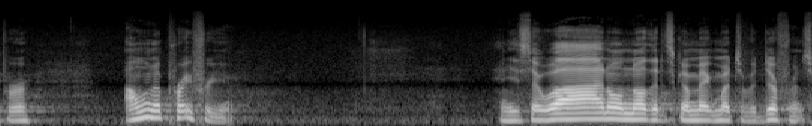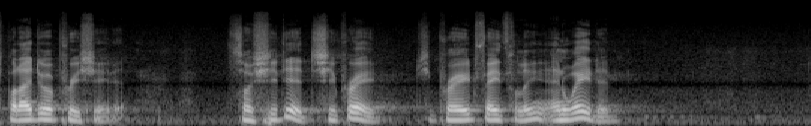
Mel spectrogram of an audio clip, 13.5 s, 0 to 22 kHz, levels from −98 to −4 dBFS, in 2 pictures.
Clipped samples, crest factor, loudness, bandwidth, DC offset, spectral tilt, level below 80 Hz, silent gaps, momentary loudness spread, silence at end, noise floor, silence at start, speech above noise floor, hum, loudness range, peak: under 0.1%; 22 dB; -28 LUFS; 13 kHz; under 0.1%; -6.5 dB/octave; -66 dBFS; none; 20 LU; 1.6 s; -65 dBFS; 0.05 s; 37 dB; none; 9 LU; -8 dBFS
